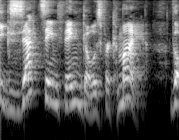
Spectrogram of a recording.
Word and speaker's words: Khmer: the language you see in Old kamay the letter R was always pronounced so kamay would have actually been pronounced kamay but as the language evolved most dialects went through a sound change where the letter R was lost at the ends of syllables that change should look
